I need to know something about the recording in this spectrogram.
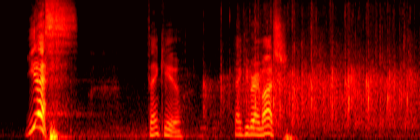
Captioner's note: applause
